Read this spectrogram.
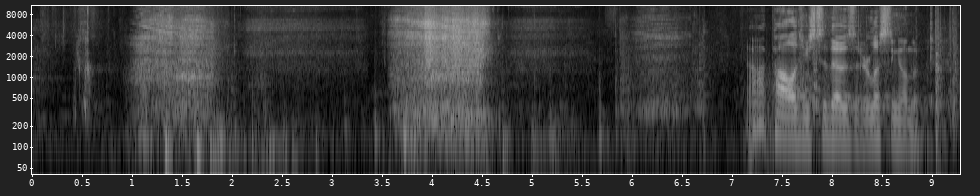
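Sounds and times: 
blowing up a balloon: 0:00.4 - 0:06.8
speech: 0:07.2 - 0:09.2.

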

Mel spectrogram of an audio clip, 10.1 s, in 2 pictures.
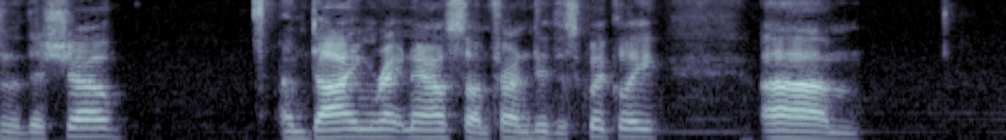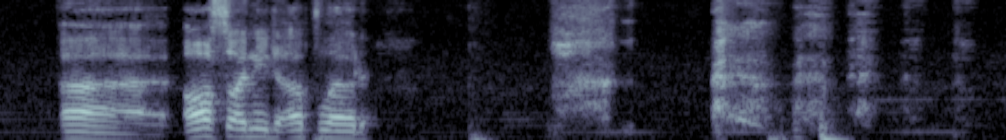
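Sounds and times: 
speech: 0:00.0 - 0:00.7, 0:01.3 - 0:04.4, 0:05.3 - 0:07.0
coughing from a persistent tickle in the throat: 0:07.8 - 0:09.6.

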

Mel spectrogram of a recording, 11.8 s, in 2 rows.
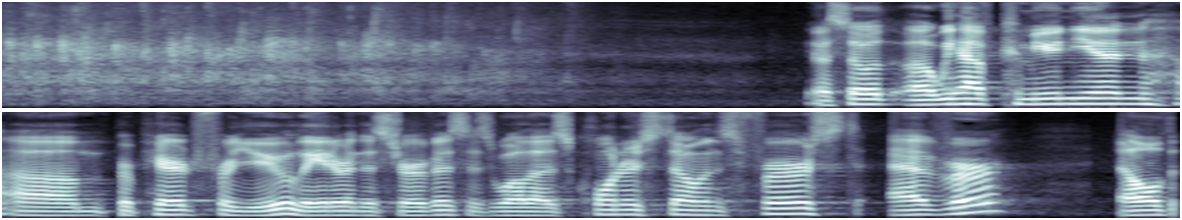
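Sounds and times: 
church congregation applause welcoming a visitor during a service: 0:00.0 - 0:03.1
speech: 0:04.1 - 0:11.7.

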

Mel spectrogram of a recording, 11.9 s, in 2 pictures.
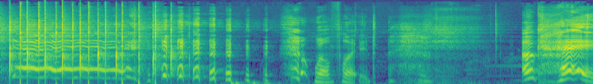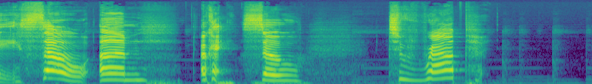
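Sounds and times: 
one person clapping hands: 0:00.0 - 0:02.2
speech: 0:03.2 - 0:04.5, 0:05.2 - 0:09.0, 0:09.8 - 0:10.8.

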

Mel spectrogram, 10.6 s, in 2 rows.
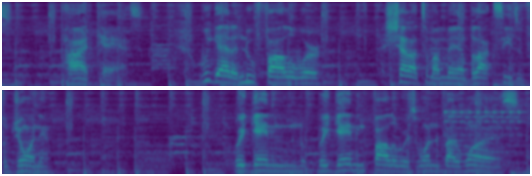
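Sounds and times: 
speech: 0:00.0 - 0:01.4, 0:02.0 - 0:05.9, 0:07.6 - 0:10.5
phone alarm ringtone: 0:09.6 - 0:10.5.

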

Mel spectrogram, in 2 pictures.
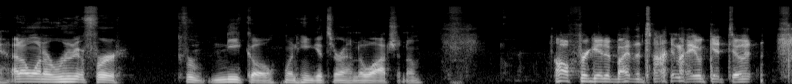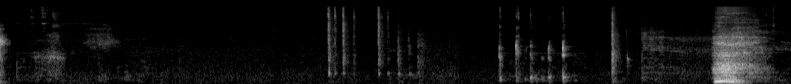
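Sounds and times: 
speech: 0:00.0 - 0:04.7, 0:05.5 - 0:08.0
typing on a computer keyboard: 0:11.2 - 0:12.2.

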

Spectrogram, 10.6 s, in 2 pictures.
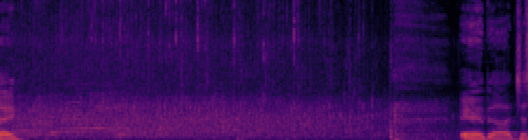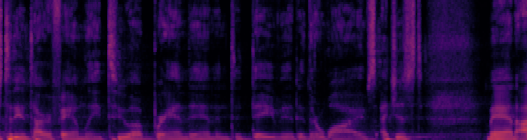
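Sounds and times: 
speech: 0:00.0 - 0:00.3, 0:04.6 - 0:10.5
church congregation applauding and cheering for a pastor's birthday: 0:00.0 - 0:05.1.

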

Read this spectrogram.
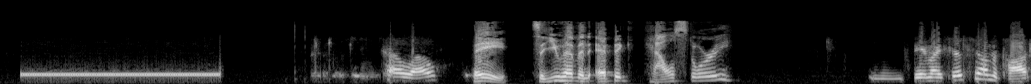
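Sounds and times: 
telephone dial tone while placing a call: 0:00.2 - 0:02.2
speech: 0:03.9 - 0:07.4, 0:08.7 - 0:10.3.

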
